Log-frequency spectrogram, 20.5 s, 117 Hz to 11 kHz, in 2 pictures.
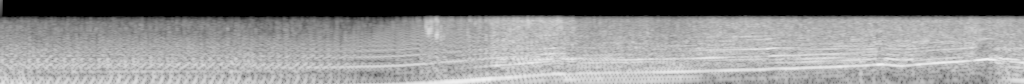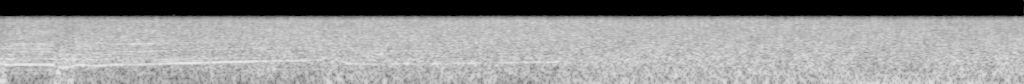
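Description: Corvette V8 with 650+ rear-wheel horsepower, heard from inside the cabin through a phone's microphone: it runs low and steady, then accelerates hard from about four seconds in with a long rising pitch. The pitch drops at a shift about ten seconds in and climbs again more slowly, then the engine note fades into road and wind noise near the end.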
